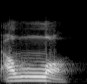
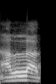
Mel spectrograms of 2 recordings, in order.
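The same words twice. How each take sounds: First: The L sounds heavy and thick. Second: The L sounds light and thin. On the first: The speaker calls it right. "tapi Allah; Allah mesti dibaca tebal" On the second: The speaker calls it wrong. "Bukan Allah"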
